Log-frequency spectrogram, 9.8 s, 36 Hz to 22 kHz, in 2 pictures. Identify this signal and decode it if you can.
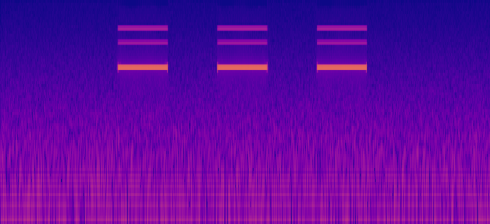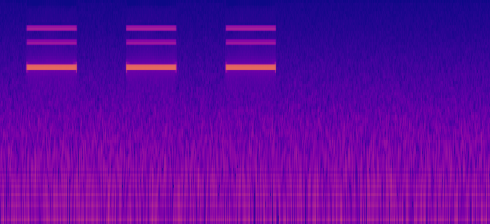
Alarm pattern, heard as an alarm's beeps, played twice, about 3150 Hz. Temporal three. Smoke or fire, evacuate.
